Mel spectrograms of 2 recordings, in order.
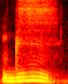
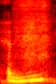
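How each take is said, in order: First: The consonant is a z sound. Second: The consonant is a v sound. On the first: The speaker calls it wrong. "it's translated into z" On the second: The speaker calls it right. "like v"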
